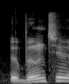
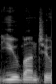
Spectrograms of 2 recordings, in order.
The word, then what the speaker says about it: Ubuntu: Is it Ubuntu or is it Ubuntu or what? I've heard it pronounced Ubuntu. I think that's right, and I apologize for calling it something else.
